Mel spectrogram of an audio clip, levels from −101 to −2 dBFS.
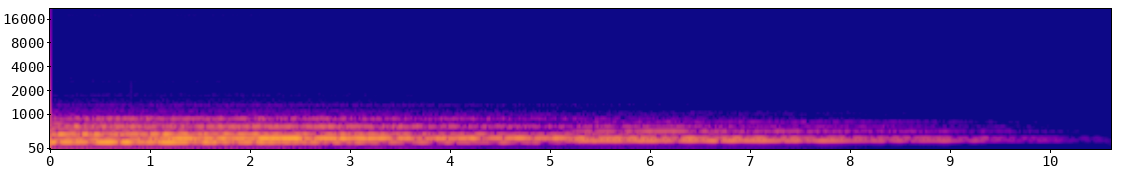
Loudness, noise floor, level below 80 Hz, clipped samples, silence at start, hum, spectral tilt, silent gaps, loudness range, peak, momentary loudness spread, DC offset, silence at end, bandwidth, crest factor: -33 LUFS; -87 dBFS; -72 dBFS; under 0.1%; 0 s; none; -14.5 dB/octave; none; 19 LU; -16 dBFS; 17 LU; under 0.1%; 1.65 s; 1.2 kHz; 16 dB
